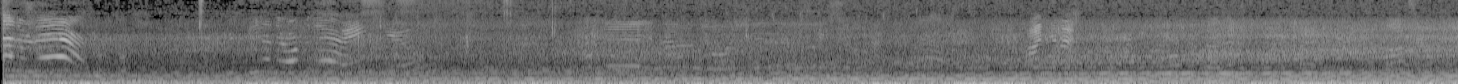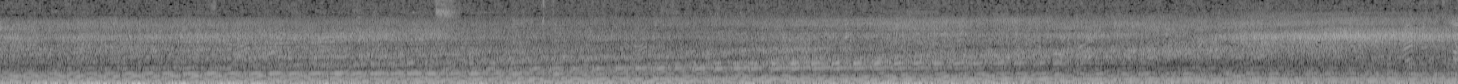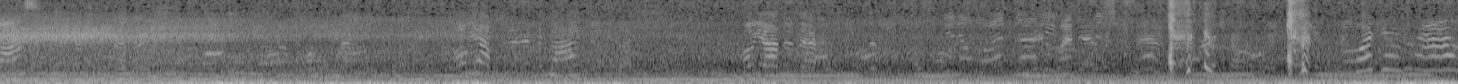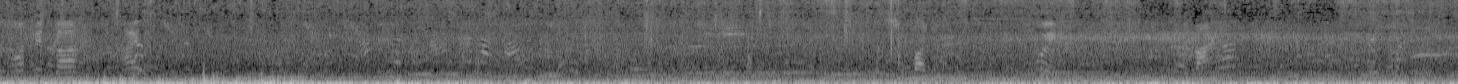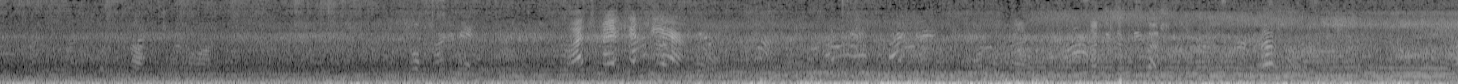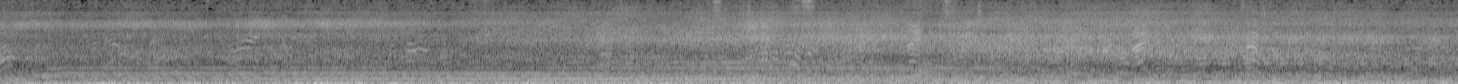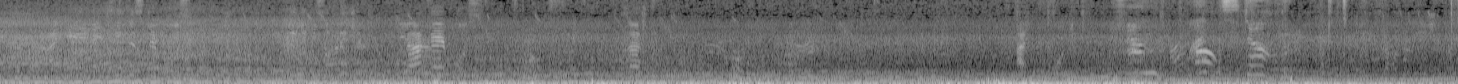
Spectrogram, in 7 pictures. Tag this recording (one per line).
ambiance
ambience
atmosphere
beach
binaural
jet-ski
jetski
quite
stereo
